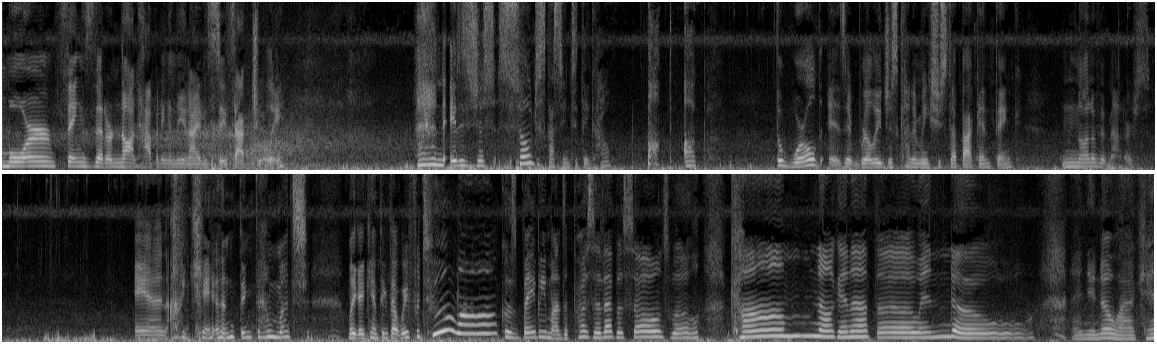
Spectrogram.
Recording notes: A static rant while sitting in my car (apologies for some of that audio). A mic is on the way y'alll.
